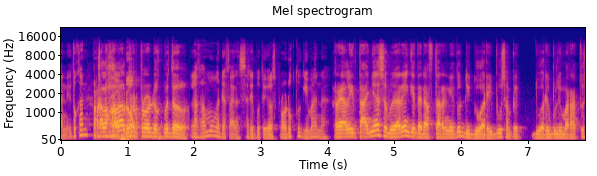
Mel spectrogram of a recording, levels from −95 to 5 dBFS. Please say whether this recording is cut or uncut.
cut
